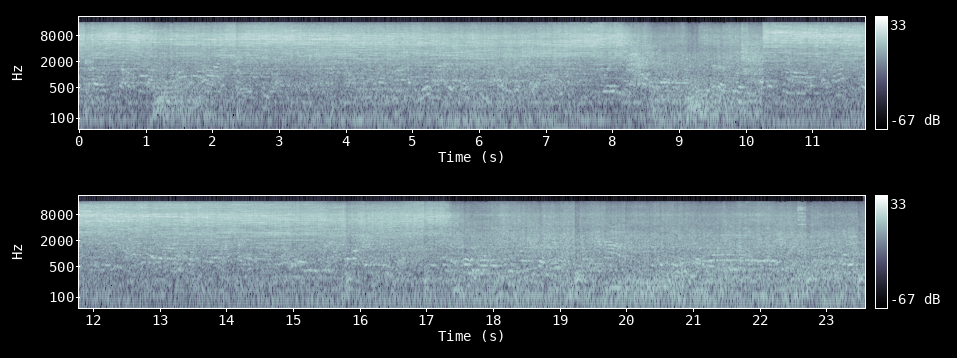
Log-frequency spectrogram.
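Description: Men talk nearby in the background.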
